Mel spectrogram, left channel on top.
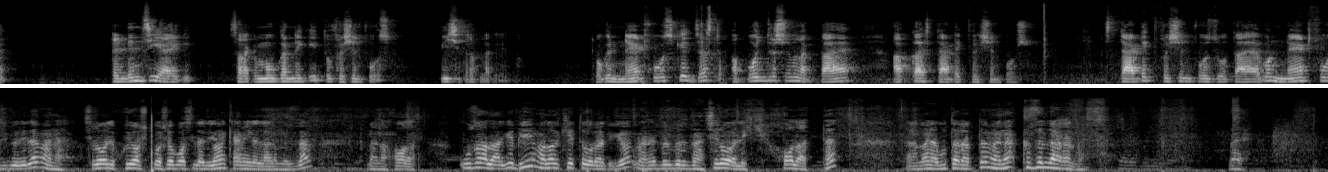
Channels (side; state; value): both; different; correlation 0.01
